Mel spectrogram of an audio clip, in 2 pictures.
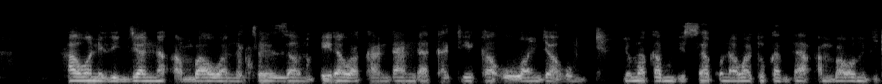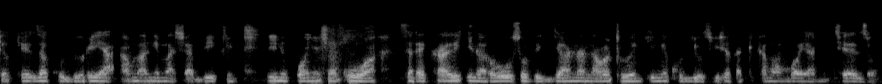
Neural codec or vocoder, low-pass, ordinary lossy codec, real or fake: codec, 44.1 kHz, 3.4 kbps, Pupu-Codec; 7.2 kHz; Opus, 16 kbps; fake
